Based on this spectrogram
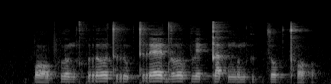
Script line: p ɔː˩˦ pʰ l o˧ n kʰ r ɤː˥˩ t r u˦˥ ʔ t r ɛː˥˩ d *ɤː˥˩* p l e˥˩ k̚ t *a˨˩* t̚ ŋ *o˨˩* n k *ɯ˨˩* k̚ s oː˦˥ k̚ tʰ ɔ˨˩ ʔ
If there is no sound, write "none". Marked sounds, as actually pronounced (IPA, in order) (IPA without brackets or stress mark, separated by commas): ɤː˥˩, a˥˩, o˦˥, ɯ˨˩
